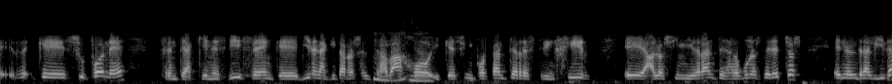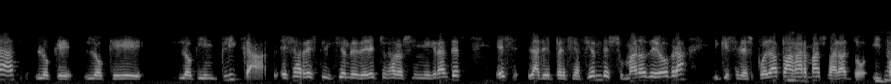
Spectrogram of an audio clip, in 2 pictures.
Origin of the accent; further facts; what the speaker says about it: Bilbao, Basque Country, Spain; como bilbaíno tenemos una larga tradición de relación con Inglaterra y con el Reino Unido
